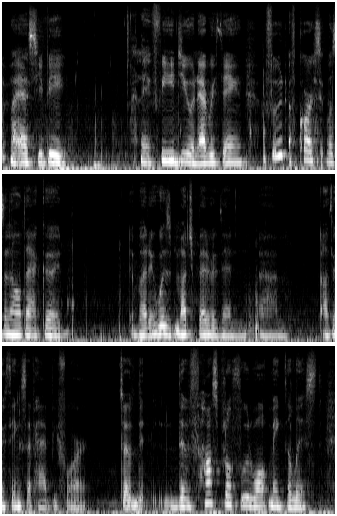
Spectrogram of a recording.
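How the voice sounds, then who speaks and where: Soft-spoken and at a moderate pace, a woman talks with vocal fry. Her pitch is fairly low and her tone is dark and mellow. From Canada. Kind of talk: ASMR chat.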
